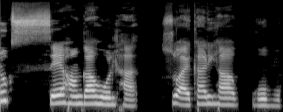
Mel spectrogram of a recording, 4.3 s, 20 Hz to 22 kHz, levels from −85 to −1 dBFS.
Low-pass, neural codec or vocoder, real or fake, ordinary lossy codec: none; none; real; none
